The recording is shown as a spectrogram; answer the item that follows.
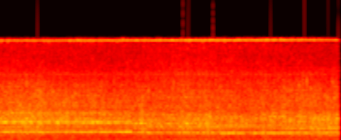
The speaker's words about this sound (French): Il va arrêter son scooter au bord de la route.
